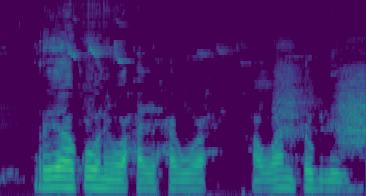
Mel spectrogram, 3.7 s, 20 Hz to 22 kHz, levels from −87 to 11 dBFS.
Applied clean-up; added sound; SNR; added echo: classical method spectral subtraction.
